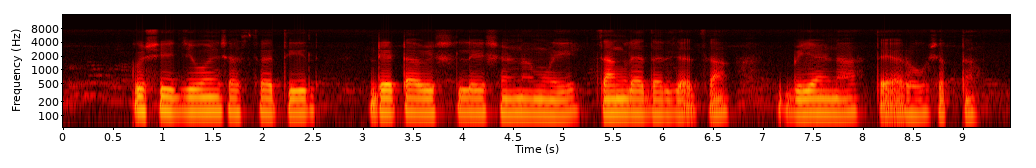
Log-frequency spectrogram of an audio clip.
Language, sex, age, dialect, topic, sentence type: Marathi, male, 18-24, Southern Konkan, agriculture, statement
